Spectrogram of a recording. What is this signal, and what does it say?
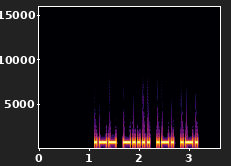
Morse code, heard as a keyed tone, about 25 wpm, 700 Hz. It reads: W6RR
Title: USA Call Signs - 4 Characters - 3x Character Spacing - 25wpm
